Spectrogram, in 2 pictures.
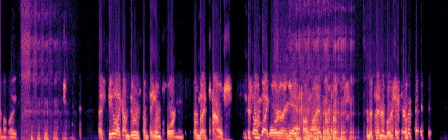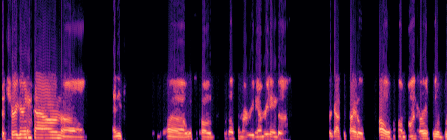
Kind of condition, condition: link, phone line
